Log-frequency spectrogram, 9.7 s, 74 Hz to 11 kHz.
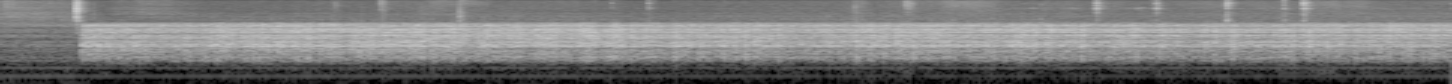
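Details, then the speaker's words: Classic Yaesu FTDX-560 tube ham transceiver just fired back up: hiss jumps up at power-on with scattered sharp crackles; indication of a dirty tube socket. "You hear that noise in the tube right there? That's the indication of a dirty tube socket."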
